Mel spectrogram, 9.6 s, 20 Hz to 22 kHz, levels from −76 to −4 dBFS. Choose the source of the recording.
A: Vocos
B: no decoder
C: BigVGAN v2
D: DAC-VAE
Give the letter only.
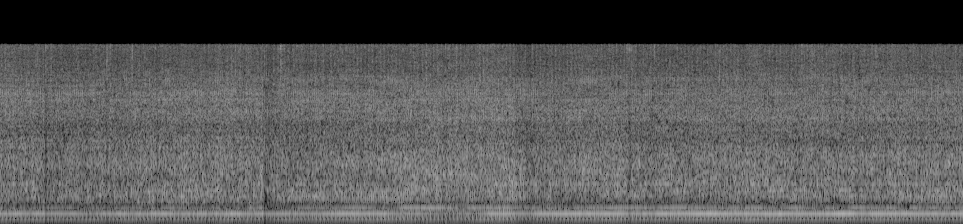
B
